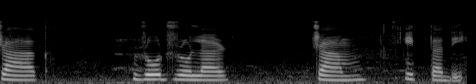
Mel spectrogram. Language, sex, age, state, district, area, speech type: Bengali, female, 18-30, West Bengal, Alipurduar, rural, spontaneous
